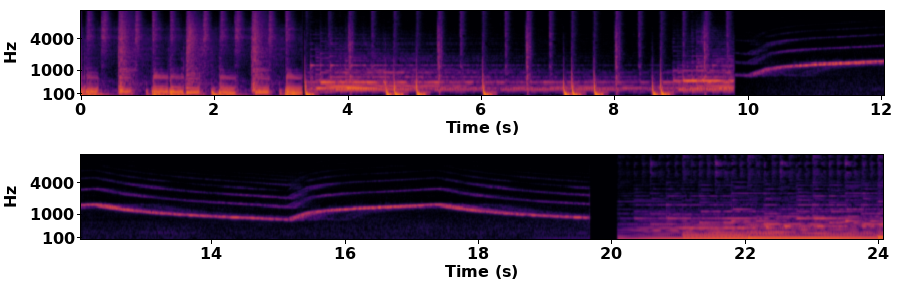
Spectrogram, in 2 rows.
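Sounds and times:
siren wailing: 0:09.8 - 0:19.7.

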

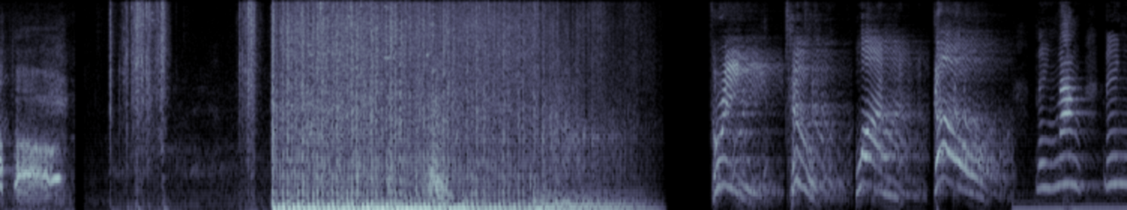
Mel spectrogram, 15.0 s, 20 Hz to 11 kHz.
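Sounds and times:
sharp noises: 0:03.2 - 0:07.6
automatic gunfire: 0:03.6 - 0:07.4.

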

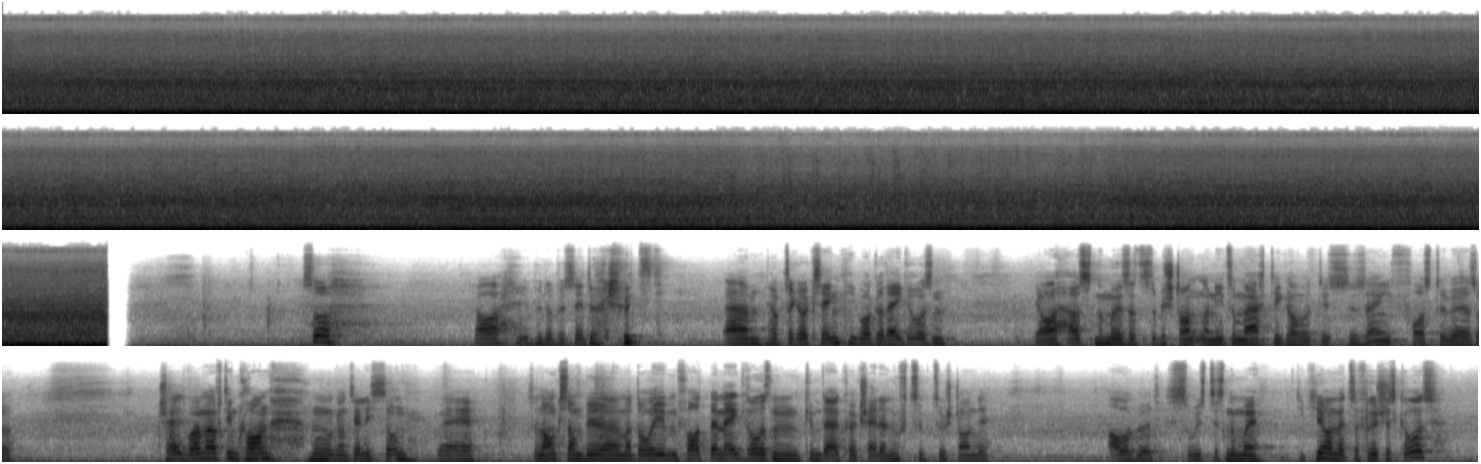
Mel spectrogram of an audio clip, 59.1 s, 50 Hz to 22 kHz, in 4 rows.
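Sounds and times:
tractor diesel engine droning: 0:00.0 - 0:31.4, 0:32.5 - 0:59.0.

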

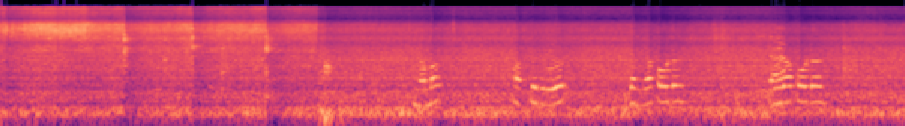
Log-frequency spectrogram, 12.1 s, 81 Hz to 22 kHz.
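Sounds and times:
chickpeas sizzling in hot oil: 0:00.0 - 0:04.2.

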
